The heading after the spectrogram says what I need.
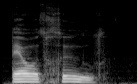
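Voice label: "beooir chaol", Scottish Gaelic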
